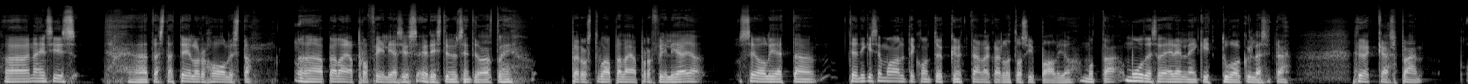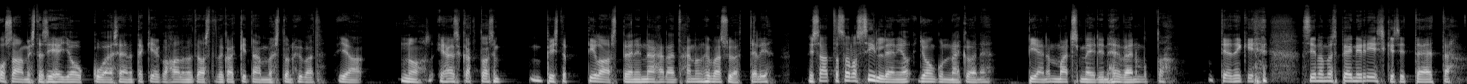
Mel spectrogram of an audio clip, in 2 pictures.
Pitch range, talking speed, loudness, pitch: 115-135 Hz, 155 wpm, -20 LUFS, 125 Hz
